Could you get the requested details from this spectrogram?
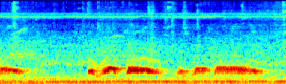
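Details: Rival-calling lure recording of a spotted dove: repeated throaty coos, several short notes leading into longer drawn-out ones in an uneven rhythm, backed by a low continuous hum.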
